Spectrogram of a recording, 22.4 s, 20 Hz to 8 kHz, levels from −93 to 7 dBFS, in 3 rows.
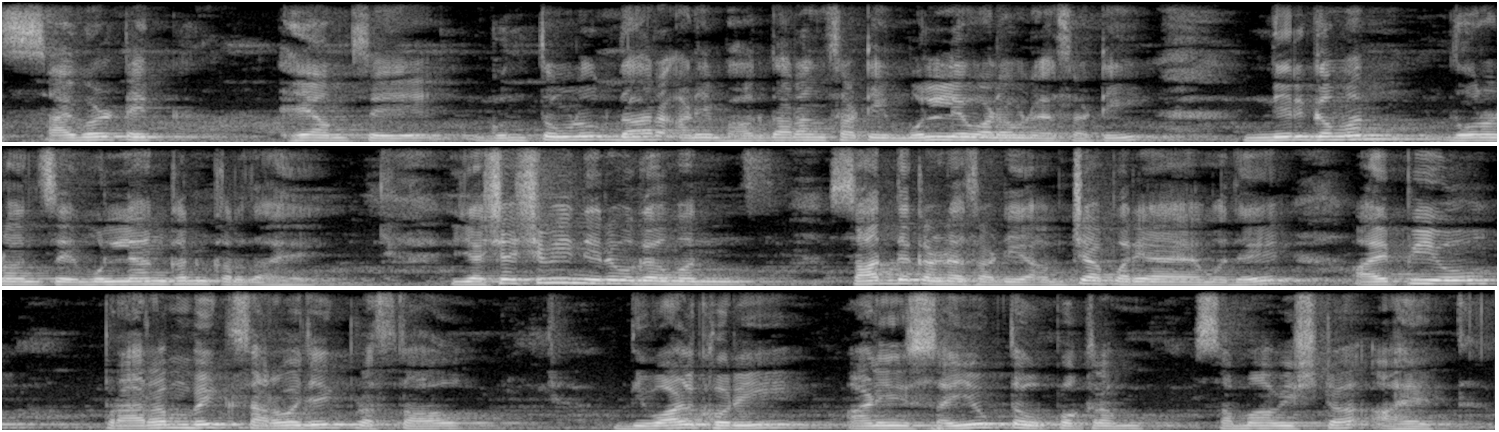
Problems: constant background noise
